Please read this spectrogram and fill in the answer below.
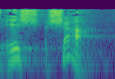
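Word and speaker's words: ish-sha (אִשָּׁה): And we would spell it I-S-H. The word for women is ish-sha, reflecting the fact that woman was derived from the man.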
